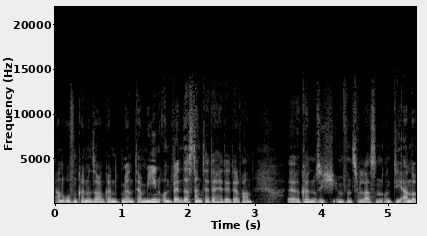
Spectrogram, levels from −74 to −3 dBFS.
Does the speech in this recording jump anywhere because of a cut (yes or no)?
yes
